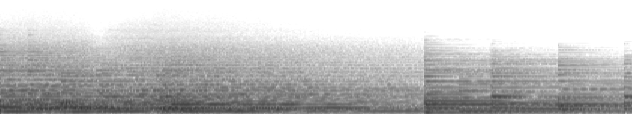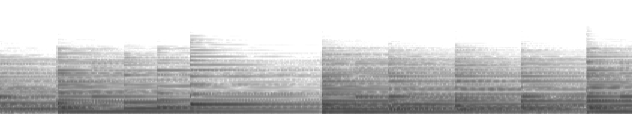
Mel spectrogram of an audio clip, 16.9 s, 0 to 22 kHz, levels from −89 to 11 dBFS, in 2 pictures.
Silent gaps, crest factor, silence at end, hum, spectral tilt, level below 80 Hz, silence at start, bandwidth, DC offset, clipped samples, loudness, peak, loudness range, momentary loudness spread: none; 16 dB; 0 s; none; -10.5 dB/octave; -42 dBFS; 0 s; 5.4 kHz; under 0.1%; under 0.1%; -21 LUFS; -4 dBFS; 5 LU; 10 LU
